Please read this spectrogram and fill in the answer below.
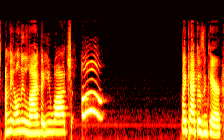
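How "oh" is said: very high little "oh"; surprised squeal. Real, not acted. Startled reaction during live chat.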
